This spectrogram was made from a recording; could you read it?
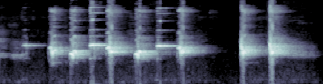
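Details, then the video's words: Sooty-headed bulbul (trucukan) giving a long rapid fighting-style song, used to get other birds singing: bubbly whistled phrases of rising and falling notes, densely strung together, then a short pause and two final bright notes. "suara trucukan gacor tarung ropel panjang"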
